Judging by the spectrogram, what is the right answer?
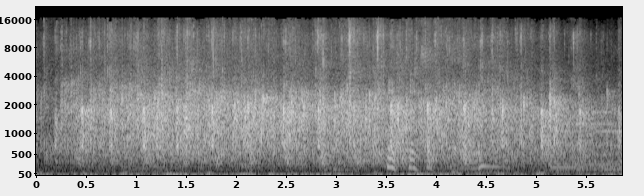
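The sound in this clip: Applause from the audience at a live recording session at the London Walking and Cycling Conference, an even, dense wash of clapping that eases near the end as a voice begins.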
